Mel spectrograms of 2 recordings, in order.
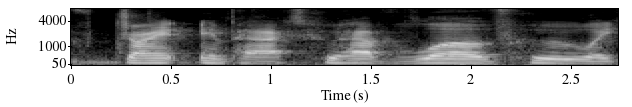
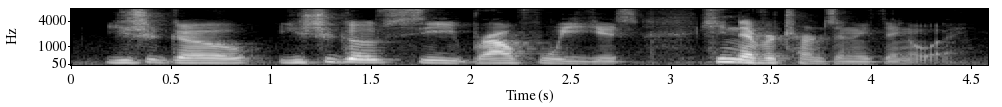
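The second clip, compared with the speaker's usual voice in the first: normal talking voice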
